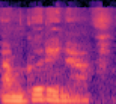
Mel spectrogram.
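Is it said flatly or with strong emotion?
flatly. It is said flatly, without conviction.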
